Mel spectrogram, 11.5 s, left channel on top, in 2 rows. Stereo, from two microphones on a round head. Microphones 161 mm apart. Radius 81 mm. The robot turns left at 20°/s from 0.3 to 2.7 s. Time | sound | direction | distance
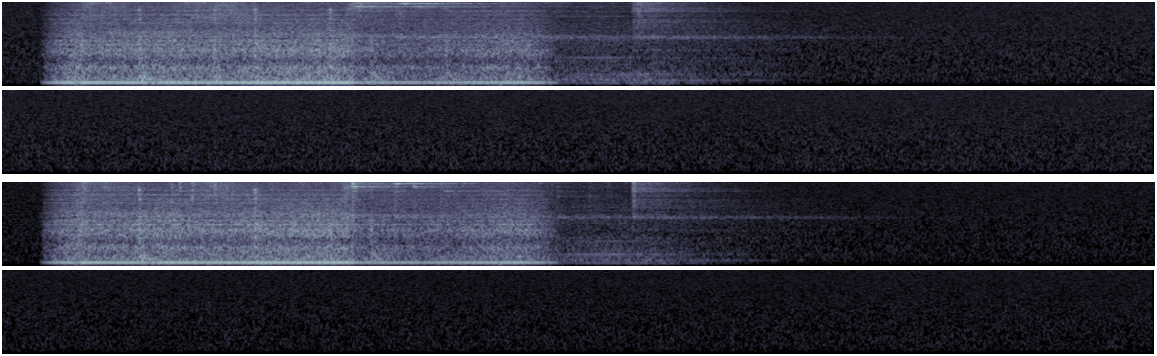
0.4 | keys jangling | 80° right | 1.6 m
